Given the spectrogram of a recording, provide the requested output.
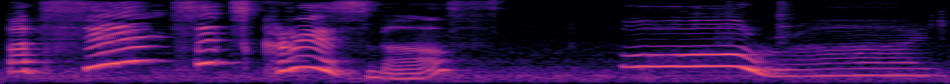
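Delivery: slow, drawn-out, loud put-on voice; strange-accented, stretched-out concession; Missus Claus relenting. A narrator's reading. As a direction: give in slowly and grandly. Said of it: "in her slightly strange accent".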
